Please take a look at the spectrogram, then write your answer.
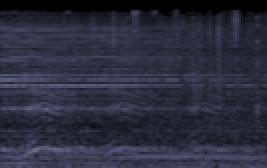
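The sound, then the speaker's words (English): A car horn blares at a driver veering onto the wrong side of the road, one long, steady, brassy tone that holds for the whole moment, loud and unbroken over a rumbling, engine-like background. “A car horn shrieks at me and I'm present again, veering onto the wrong side of the road.”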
